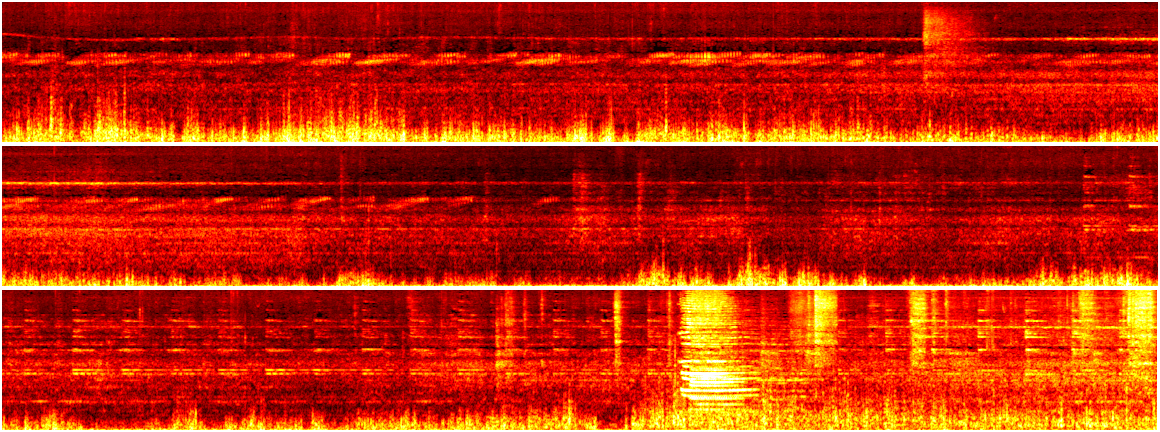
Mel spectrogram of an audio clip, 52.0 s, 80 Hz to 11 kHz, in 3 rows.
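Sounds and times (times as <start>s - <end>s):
diesel locomotive rumbling: 0.0s - 52.0s.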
